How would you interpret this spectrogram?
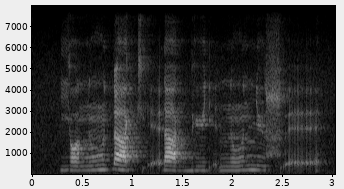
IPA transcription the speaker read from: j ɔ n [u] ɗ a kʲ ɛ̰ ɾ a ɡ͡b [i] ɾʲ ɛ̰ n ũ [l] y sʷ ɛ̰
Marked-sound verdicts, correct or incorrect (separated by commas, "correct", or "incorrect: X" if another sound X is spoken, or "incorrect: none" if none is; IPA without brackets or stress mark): incorrect: ũ, incorrect: y, incorrect: n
